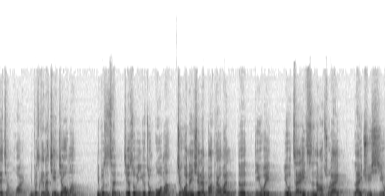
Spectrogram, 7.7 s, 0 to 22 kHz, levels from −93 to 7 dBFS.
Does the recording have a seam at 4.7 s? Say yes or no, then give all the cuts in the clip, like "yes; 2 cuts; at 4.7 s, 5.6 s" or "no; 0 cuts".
yes; 2 cuts; at 3.5 s, 4.7 s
